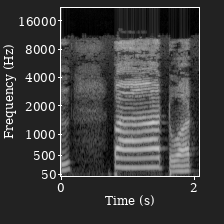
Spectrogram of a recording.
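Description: A monk's voice chanting Buddhist dharma verse in a melodic, long-held recitation: a sung note ends, a short breath, then another drawn-out syllable.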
